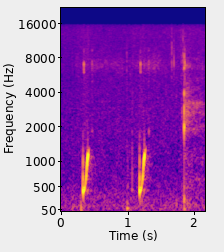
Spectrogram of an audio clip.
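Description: Quiet room tone with two brief rising pops about a second apart, and a faint click near the end.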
